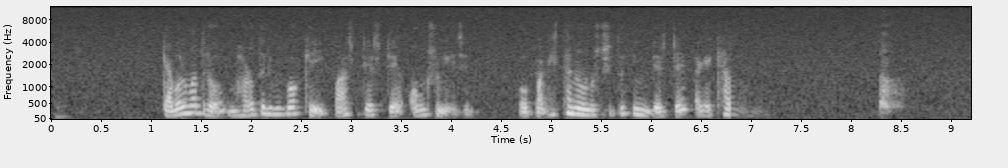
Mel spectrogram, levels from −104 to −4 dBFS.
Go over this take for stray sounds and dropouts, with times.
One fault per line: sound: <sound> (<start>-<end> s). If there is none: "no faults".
sound: bark (8.3-8.6 s)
